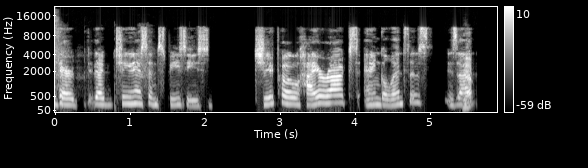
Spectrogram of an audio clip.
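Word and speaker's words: Gypohierax angolensis: Jupo hierox angalences is that Yep.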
